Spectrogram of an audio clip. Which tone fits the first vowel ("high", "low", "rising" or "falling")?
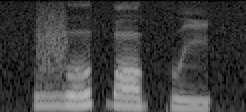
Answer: rising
